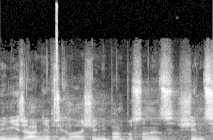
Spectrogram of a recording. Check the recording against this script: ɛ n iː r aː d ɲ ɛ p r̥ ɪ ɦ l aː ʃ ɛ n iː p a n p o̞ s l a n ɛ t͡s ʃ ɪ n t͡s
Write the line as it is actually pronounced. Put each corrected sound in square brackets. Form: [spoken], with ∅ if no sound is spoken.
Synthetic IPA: ɛ [ɲ] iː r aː d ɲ ɛ p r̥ ɪ ɦ l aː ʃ ɛ [ɲ] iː p a n p o̞ s l a n ɛ t͡s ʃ ɪ n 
